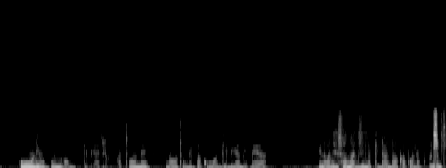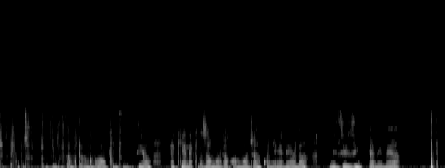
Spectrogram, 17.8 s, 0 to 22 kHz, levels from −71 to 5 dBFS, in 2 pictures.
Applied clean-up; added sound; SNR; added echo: neural diffusion model UNIVERSE++.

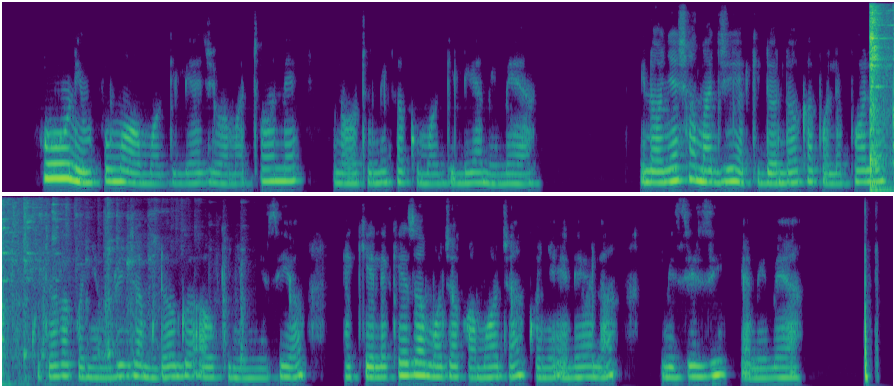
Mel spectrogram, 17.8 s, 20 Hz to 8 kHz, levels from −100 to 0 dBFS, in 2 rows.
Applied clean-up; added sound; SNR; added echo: none; Shatter / Crushing; -1 dB; none.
